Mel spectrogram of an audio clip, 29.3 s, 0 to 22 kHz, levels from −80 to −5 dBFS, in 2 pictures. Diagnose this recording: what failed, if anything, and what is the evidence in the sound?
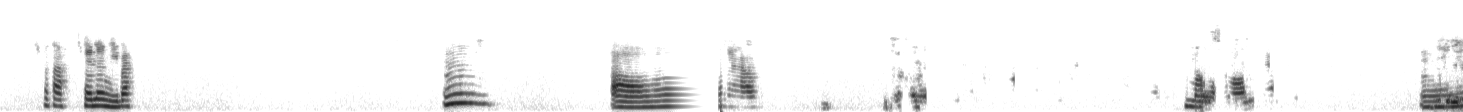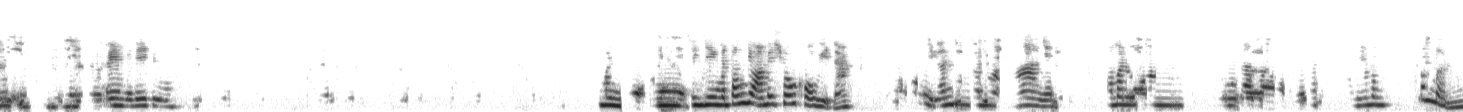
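Long network dropout, 6.65 to 7.22 s, at the network stage. The sound stops arriving and the receiver fills the gap by extending what it last had, a buzzy continuation that fades over roughly half a second, followed by about 140 ms of near silence. The most likely cause is lost or badly delayed packets. When the audio resumes, about 400 ms of the original is missing, and the speech picks up at a later point.

Jitter buffer speed-up, 7.32 to 8.36 s, in the receiver's buffer stage. Right after the dropout, the backlog that built up is drained by cutting out many short pitch-period slices. For about a second the speech runs at roughly 112% speed with unchanged pitch, so it sounds hurried. Around 150 ms is removed in total, which matches the size of the delay jump the gap left behind.

Other side's voice leaking through, 8.90 to 28.95 s, in call processing. 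A second talker is audible underneath the main one, about 10 dB lower, and stays for most of the remaining audio. It sounds like loudspeaker playback picked up by the microphone that the echo canceller did not fully remove. Residual echo from inadequate cancellation is the likely cause.

Speech suppressed in double talk, 8.94 to 15.73 s and 20.22 to 28.95 s, also in call processing. While both voices overlap, the main talker repeatedly dips, thins out or drops away in pieces, falling by up to about 40 dB. This adds up to roughly 3 s in the first span and 4 s in the second. Most likely the echo canceller cannot separate near speech from echo, so it attenuates both together.

Background gated by the echo canceller, 10.19 to 10.35 s and 18.31 to 19.72 s. The room tone suddenly pumps down while the loudspeaker is active and then recovers. The first gate is brief and deep, about 27 dB. The later one is shallow, about 6 dB, and totals about 200 ms. 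Both come from the canceller clamping the microphone. Throughout, the audio passes through the Opus call path with a roughly 12 kHz top end.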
